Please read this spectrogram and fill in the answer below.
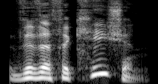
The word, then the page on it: vivification: British English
